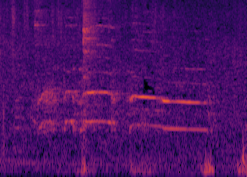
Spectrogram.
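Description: A rooster crowing once: a drawn-out call whose last note drops slightly in pitch. Low thumps of footsteps on wooden railway sleepers sound beneath it.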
